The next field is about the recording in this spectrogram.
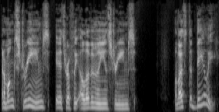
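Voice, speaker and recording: Man with lively, varied pitch, talking off-the-cuff. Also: normal speed, no room sound, studio quality. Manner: off-the-cuff, thinking aloud while reading figures. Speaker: podcast host. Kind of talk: casual music chart commentary.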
